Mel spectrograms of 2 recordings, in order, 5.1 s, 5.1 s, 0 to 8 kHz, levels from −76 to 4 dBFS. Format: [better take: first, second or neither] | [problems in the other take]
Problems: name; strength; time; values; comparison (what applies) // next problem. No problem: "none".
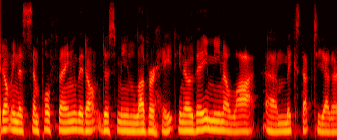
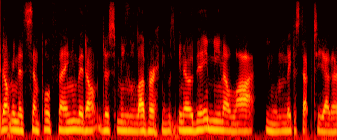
first | noise reduction (neural diffusion model UNIVERSE++)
